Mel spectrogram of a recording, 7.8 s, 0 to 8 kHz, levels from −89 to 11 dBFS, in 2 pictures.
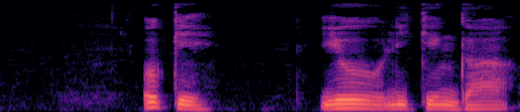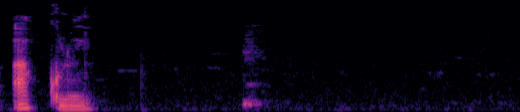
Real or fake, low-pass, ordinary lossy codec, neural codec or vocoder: real; 7.2 kHz; MP3, 32 kbps; none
